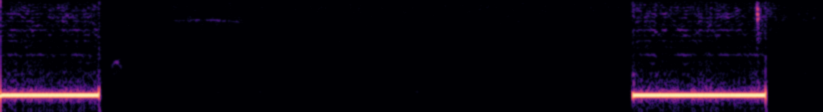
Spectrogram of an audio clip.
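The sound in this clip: Telephone ringback tone as a call is placed before it goes to voicemail: two steady, loud, low buzzing tones, each under a second long, separated by about four seconds of silence.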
